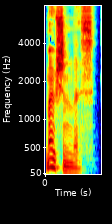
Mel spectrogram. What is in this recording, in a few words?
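"motionless", British English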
